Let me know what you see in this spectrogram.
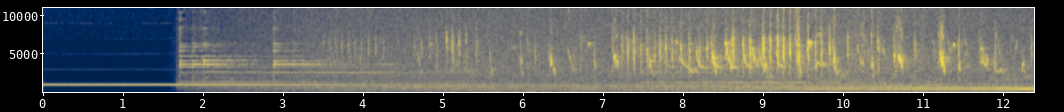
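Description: Small birds chirping in quick, short downward-sweeping calls over a steady outdoor hiss. Before the birdsong starts, a pure ringing tone stops about two seconds in. Low sustained tones come in faintly near the end.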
